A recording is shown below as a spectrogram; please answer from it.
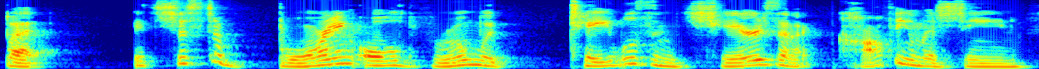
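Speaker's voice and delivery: usual speaking voice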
